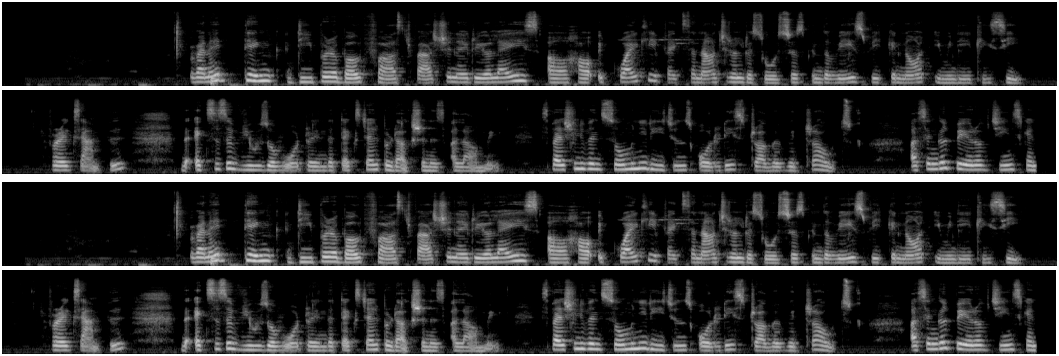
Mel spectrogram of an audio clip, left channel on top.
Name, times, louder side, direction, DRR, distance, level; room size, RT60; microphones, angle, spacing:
voice 1, 1.9-10.2 11.0-15.6 16.1-20.9, right 2 dB, 15° right, 0.6 m, -23 dB
head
